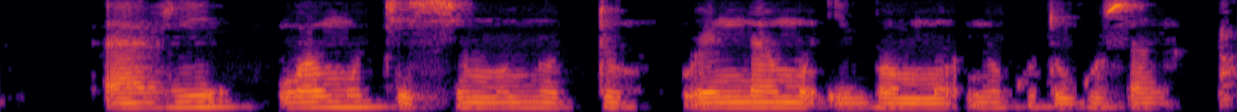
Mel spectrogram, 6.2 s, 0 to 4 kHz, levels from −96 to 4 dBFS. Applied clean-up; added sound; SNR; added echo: none; none; none; none.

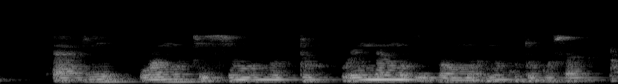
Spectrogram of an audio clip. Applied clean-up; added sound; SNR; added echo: none; none; none; reverberation time 0.6 s.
